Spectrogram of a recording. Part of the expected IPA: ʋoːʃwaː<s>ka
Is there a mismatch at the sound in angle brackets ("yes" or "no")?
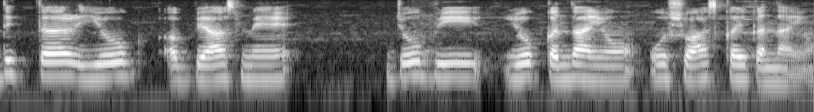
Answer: no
